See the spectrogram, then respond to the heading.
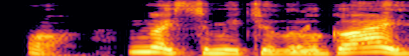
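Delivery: put-on New York accent. A character greeting a rescued little apprentice archer, New York accent. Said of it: "I got to get my New York accent on you".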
